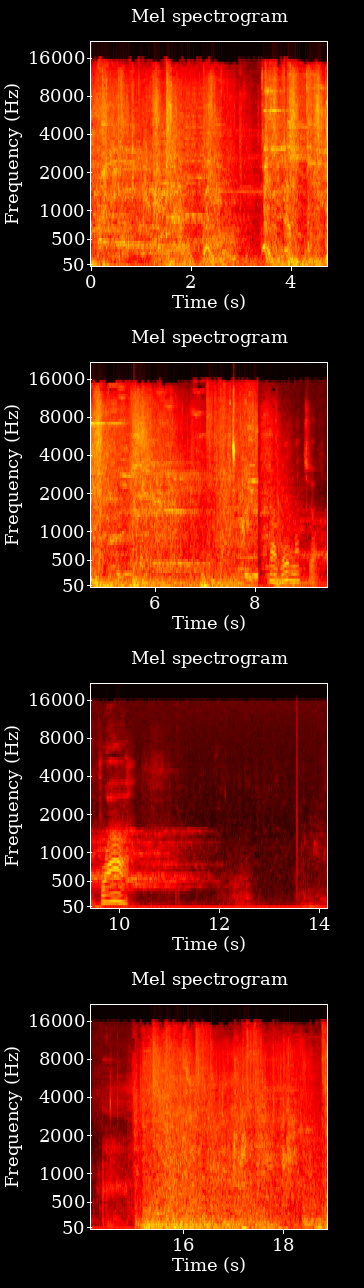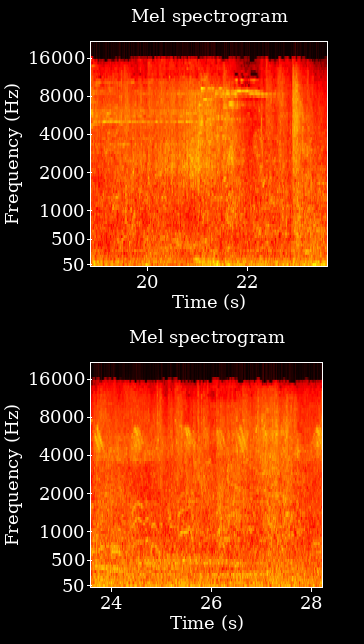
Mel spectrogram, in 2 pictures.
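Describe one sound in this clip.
Blades clash and slash in a fierce fight.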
